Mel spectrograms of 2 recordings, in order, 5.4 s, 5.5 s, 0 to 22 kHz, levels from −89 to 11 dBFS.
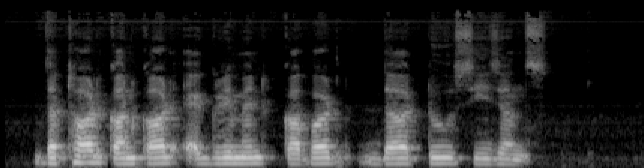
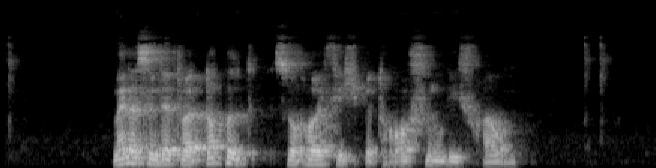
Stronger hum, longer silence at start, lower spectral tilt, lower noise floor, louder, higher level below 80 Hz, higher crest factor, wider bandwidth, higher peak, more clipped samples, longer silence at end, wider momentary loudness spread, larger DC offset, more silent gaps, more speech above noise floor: neither; second, 0.3 s vs 0.95 s; first, -8 dB/octave vs -5 dB/octave; second, -64 dBFS vs -75 dBFS; about the same, -17 LUFS vs -19 LUFS; about the same, -60 dBFS vs -60 dBFS; about the same, 16 dB vs 18 dB; first, 15.5 kHz vs 9 kHz; about the same, -2 dBFS vs -2 dBFS; neither; second, 0.9 s vs 1.2 s; about the same, 12 LU vs 10 LU; neither; neither; second, 47 dB vs 57 dB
